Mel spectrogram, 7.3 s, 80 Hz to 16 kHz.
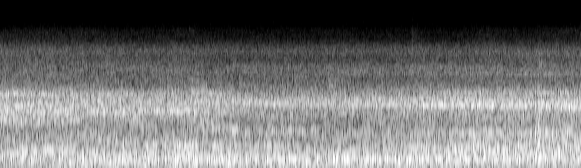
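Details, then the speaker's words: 2018 Forest River Ultra V 2618 RV slide-out retracting: smooth, steady motor whir at one even pitch with no grinding; brief noise at the end is the mechanism signaling fully in, normal. "do want you to hear that noise because it's okay to hear for just a second it's just a slide mechanism saying i'm all the way in it's nothing grinding don't panic when you hear it"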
